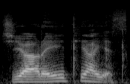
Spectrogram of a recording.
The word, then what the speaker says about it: gratis: 공짜로, 무료로 이렇게 쓰일 때는 요 단어가 이제 gratis, gratis라고 발음해요.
